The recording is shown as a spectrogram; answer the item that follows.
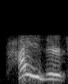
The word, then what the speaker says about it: Peyser: Today, we are going to take that book, and as Randy Pacer, am I saying that right, Randy? – Pizer. – Pizer, P-E-Y-S-E-R.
